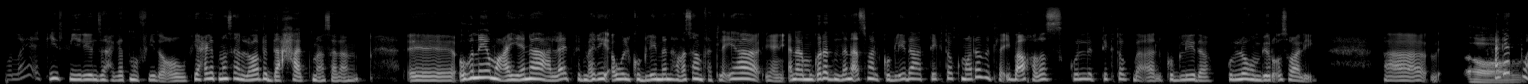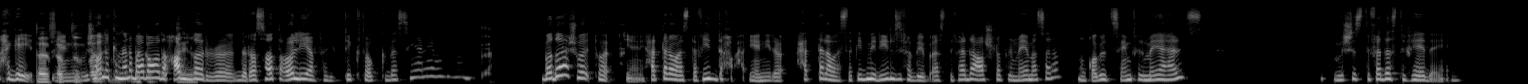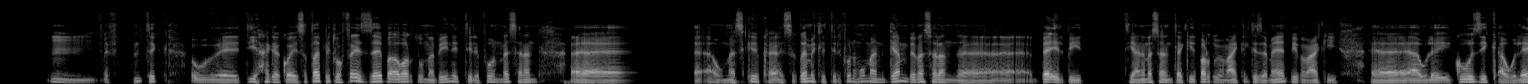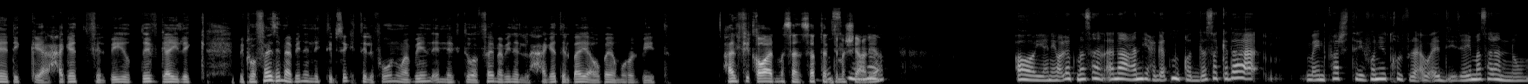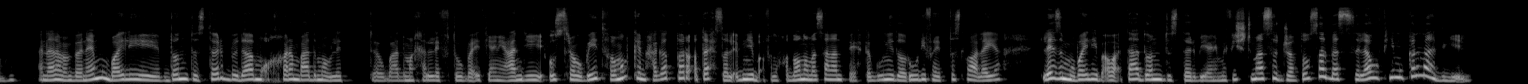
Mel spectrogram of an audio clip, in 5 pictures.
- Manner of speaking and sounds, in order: tapping; in English: "reels"; other background noise; in English: "الreels"; in English: "don't disturb"; in English: "don't disturb"; in English: "message"
- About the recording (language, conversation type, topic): Arabic, podcast, إزاي بتحطوا حدود لاستخدام الموبايل في البيت؟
